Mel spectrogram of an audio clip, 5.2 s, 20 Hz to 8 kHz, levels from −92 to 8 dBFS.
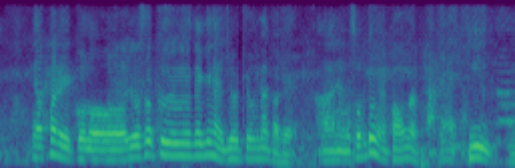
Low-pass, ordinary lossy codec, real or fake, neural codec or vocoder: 7.2 kHz; none; fake; codec, 16 kHz, 2 kbps, FreqCodec, smaller model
